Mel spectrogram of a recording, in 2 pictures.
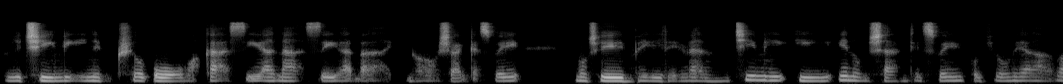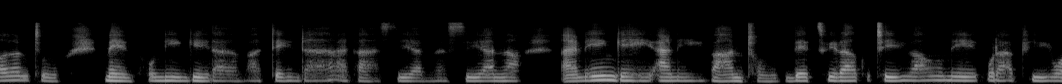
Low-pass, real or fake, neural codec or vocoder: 7.2 kHz; fake; codec, 16 kHz, 0.3 kbps, FocalCodec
